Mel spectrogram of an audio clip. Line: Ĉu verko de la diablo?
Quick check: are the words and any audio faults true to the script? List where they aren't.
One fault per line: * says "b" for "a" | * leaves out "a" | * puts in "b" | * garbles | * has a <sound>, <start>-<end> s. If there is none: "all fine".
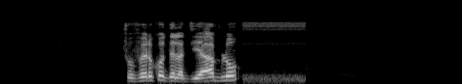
all fine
